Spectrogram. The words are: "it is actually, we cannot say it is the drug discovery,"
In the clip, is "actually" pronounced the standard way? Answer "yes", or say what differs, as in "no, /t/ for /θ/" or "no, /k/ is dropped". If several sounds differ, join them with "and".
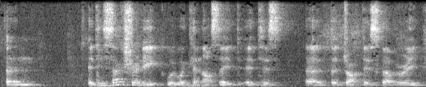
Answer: no, /w/ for /l/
